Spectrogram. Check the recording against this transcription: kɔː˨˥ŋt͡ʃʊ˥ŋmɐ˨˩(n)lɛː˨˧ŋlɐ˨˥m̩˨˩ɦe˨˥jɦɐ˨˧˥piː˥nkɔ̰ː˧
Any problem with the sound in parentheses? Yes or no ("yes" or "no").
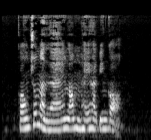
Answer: no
